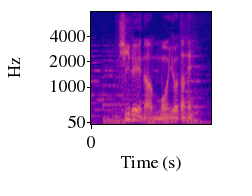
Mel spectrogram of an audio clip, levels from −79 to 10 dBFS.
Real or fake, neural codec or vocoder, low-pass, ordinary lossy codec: fake; codec, 16 kHz, 6 kbps, DAC; none; none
